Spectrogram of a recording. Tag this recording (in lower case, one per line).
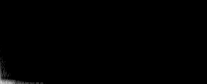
drum
bass drum
musical instrument
percussion
music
